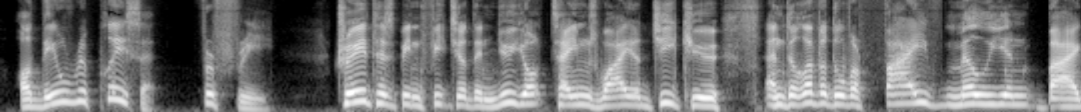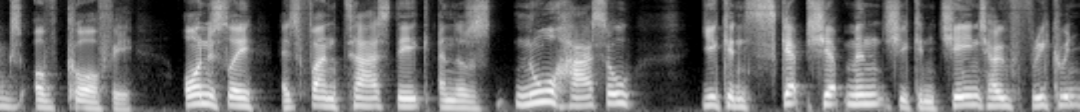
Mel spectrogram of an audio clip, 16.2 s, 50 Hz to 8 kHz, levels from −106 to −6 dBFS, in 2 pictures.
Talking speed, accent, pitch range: 150 wpm, British, 140-200 Hz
